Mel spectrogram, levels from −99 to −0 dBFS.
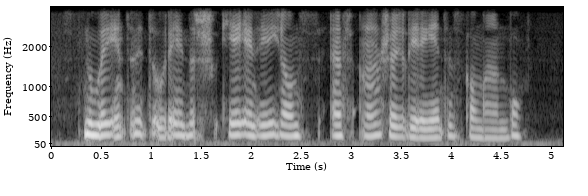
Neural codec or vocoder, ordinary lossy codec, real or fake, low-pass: autoencoder, 22.05 kHz, a latent of 192 numbers a frame, VITS, trained on many speakers; Opus, 64 kbps; fake; 3.6 kHz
